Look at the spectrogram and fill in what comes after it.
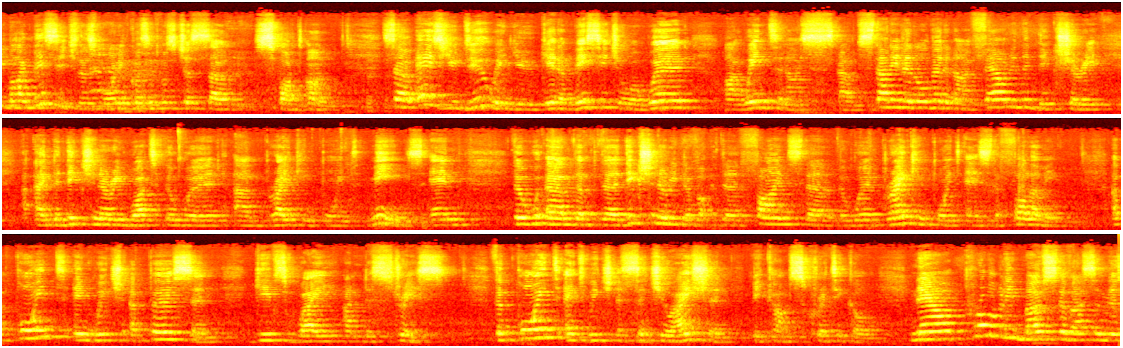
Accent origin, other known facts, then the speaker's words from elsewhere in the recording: South Africa; moved away as an adult; also born or lived in Greymouth, New Zealand; now in Ashburton, New Zealand; as you can hear from my accent, I was born in South Africa, and we have immigrated to this amazing place about 18 years ago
